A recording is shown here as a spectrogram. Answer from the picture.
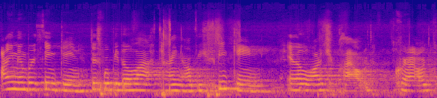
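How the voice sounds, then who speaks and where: A woman speaks at a very slow pace with lively intonation, amid audible room echo and noticeable background noise. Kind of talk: prepared speech. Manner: halting, with repetitions and self-corrections; speech shaped by years of speech therapy.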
